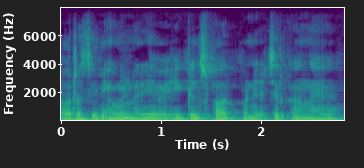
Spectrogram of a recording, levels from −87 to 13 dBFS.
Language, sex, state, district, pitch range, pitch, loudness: Tamil, male, Tamil Nadu, Nilgiris, 95-100 Hz, 95 Hz, -17 LUFS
